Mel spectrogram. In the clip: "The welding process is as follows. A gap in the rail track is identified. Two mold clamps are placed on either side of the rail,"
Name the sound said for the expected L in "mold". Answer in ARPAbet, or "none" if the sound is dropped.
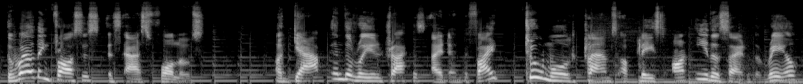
L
